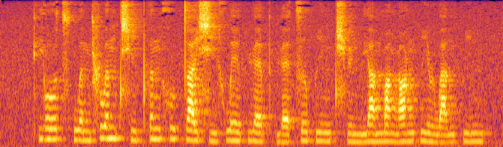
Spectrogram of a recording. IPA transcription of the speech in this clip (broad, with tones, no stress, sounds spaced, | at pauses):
pʰ j o˧˥ ʊ̯ t͡sʰ w ə˨˩ n ʂ w ə˥ n t͡ɕʰ i˨˩ pʰ ə˥ n x u˥˩ t̪ a˥ ɪ̯ ɕ i˨˩ x w e˥˧ ɪ̯ p ɥ ɛ˥˩ pʰ ɥ ɛ˨˩ t͡s ɹ̩˥ p i˧˥ n t͡ɕʰ y˨˩ n j ä˥˧ m ɑ˥˩ ŋ ɑ˥ ŋ p i˥˩ ɻ w a˧˥ n p i˥ ŋ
